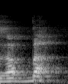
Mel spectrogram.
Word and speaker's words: Rabba: à chasse en haut, le petit Aleph s'écrit Tsarich Lomar Rava avec Aleph, au nom du Rachal, Rabbi Shlomo Luria. Mais les autres Rishonim disent Rabba avec E, et c'est plus logique.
